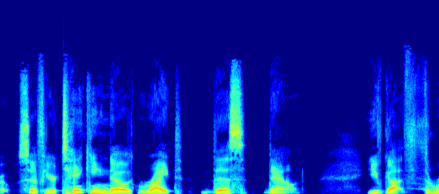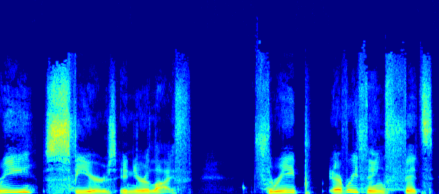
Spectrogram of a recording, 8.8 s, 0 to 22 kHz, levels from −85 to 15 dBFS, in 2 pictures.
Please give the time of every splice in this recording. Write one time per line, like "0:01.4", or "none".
0:01.3
0:04.8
